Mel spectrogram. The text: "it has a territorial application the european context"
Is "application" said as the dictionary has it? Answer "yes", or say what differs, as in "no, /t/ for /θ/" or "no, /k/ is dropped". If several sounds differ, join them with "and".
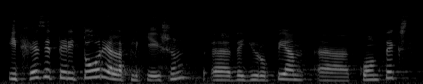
no, /s/ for /ʃ/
